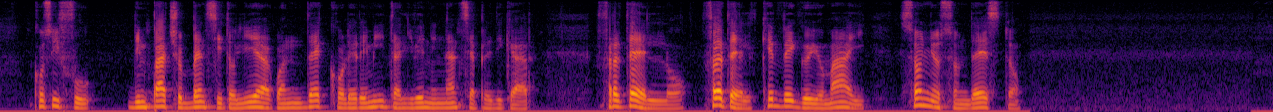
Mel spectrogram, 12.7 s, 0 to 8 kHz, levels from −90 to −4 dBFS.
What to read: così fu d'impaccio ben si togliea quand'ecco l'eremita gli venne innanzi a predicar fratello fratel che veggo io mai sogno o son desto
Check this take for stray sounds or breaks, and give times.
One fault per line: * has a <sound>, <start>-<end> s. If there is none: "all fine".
all fine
